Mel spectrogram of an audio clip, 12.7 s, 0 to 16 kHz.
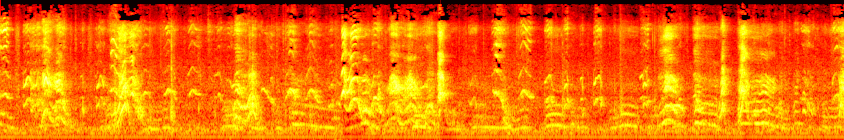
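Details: Puppies aged three weeks three days, filmed at 6 a.m. while playing boisterously: continuous chorus of high whines, yips and little growls from several pups, rising and falling in bursts with scuffling throughout.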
